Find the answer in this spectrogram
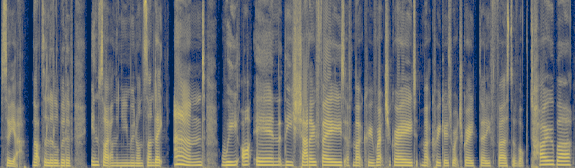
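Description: A woman hosting her own podcast in a relaxed, chatty way, and slightly bunged up from a cold. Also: medium pitch, moderate pace, smooth, no room sound, studio quality. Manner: chatty, easygoing, with fillers like "um" and "yeah". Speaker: podcast host, spiritual mentor and psychic medium. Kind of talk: casual solo podcast chat.

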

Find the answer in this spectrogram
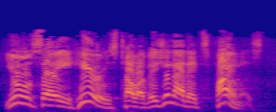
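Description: An American man delivering an emphatic 1950s radio advertising pitch on a dull old recording. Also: sing-song, normal speed, breathy edge. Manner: emphatic, salesmanlike. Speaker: commercial announcer.

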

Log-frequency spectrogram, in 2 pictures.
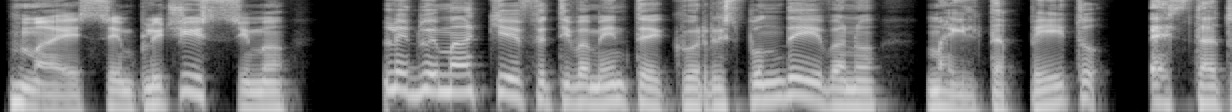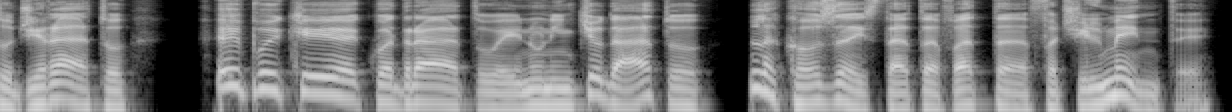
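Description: A man's voice: lowish voice, big pitch swings, normal speed, a little mellow, dry recording, studio quality. A man voicing a brilliant, intense male detective in an audiobook, speaking in a commanding, urgent way.

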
